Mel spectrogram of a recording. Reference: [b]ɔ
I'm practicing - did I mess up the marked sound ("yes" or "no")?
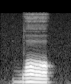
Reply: no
